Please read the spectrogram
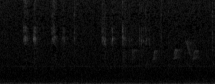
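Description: Faint series of snips from scissors cutting through a strip of thin fabric, with short dry crunches of the blades closing.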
